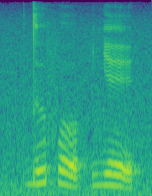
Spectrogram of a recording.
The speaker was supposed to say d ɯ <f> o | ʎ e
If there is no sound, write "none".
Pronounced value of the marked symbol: f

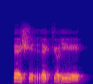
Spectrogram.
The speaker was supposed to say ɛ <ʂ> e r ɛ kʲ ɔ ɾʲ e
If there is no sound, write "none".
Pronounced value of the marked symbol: ʃ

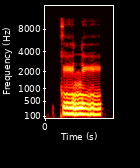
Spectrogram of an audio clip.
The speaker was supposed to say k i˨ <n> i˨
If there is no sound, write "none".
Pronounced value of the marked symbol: n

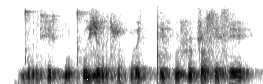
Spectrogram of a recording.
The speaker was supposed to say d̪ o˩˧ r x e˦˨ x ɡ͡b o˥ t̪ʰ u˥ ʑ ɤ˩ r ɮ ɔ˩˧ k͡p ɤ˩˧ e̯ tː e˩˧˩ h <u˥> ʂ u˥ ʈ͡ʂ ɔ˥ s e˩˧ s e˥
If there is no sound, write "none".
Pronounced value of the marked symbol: u˥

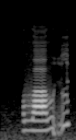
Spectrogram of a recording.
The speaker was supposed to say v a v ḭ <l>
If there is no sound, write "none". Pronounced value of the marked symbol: l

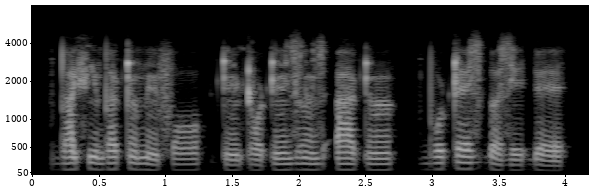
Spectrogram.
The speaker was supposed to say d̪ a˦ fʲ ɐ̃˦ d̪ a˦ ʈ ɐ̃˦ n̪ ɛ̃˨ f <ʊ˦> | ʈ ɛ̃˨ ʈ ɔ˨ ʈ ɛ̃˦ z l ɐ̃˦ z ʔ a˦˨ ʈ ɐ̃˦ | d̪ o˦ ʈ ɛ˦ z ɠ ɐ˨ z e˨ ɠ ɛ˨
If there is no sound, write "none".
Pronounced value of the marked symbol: ɔ˦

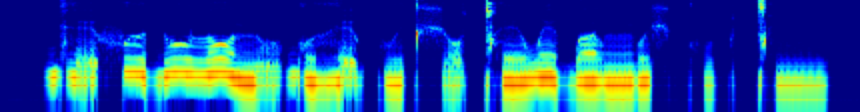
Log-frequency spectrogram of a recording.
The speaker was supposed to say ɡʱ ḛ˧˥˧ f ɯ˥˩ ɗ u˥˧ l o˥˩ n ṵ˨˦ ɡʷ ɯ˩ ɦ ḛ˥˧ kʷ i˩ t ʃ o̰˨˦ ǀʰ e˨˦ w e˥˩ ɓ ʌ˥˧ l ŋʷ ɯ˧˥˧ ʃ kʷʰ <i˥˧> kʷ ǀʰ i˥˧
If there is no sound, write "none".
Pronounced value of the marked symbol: i˩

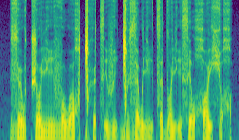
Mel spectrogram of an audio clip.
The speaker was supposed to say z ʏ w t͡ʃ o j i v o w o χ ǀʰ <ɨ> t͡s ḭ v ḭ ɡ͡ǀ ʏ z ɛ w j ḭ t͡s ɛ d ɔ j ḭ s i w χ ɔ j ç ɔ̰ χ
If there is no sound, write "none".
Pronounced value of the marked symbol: ʏ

